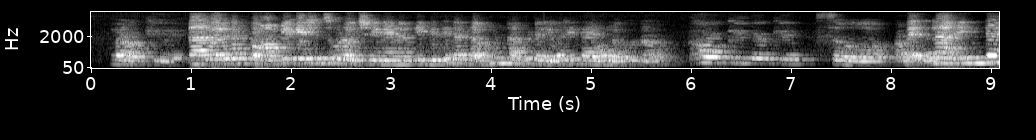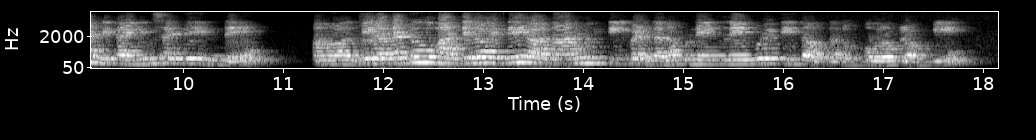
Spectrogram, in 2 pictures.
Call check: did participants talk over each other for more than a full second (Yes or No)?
No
